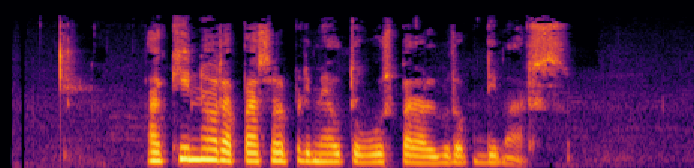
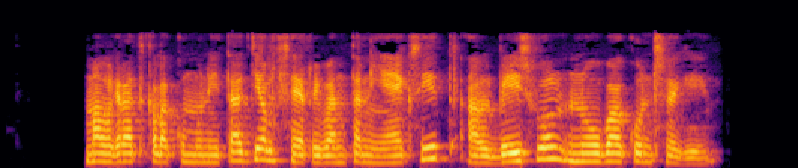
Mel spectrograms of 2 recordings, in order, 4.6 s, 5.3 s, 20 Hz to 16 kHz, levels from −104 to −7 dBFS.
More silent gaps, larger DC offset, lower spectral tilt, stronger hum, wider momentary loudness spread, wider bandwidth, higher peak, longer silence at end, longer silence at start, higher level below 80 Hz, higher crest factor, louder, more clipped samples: neither; neither; about the same, -6 dB/octave vs -5 dB/octave; neither; first, 15 LU vs 7 LU; first, 10 kHz vs 7.8 kHz; about the same, 0 dBFS vs -2 dBFS; first, 0.9 s vs 0.55 s; second, 0.4 s vs 0.55 s; second, -68 dBFS vs -62 dBFS; about the same, 20 dB vs 18 dB; second, -21 LUFS vs -18 LUFS; neither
